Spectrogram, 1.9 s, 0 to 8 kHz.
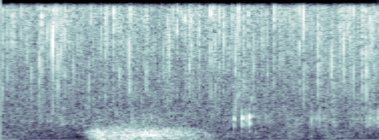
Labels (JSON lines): {"label": "biophony, growl", "recorder": "SoundTrap 500"}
